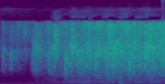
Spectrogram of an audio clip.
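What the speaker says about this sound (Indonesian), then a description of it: "Tepuk tangan buat teman kita." Applause for a participant at a talk show gathering, starting abruptly after a brief quiet moment and swelling into loud, close, dense clapping that builds steadily.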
